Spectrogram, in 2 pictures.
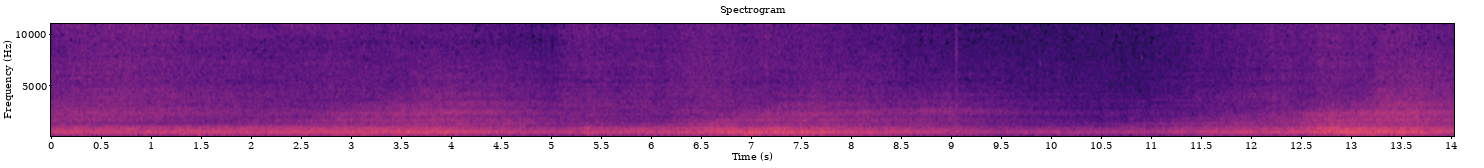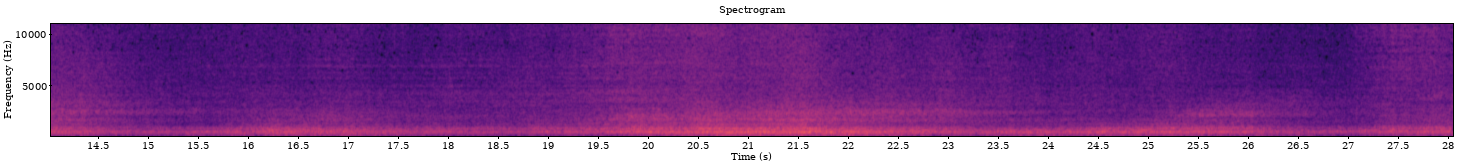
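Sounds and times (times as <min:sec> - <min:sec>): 
ocean waves washing in a steady dense roar: 0:00.0 - 0:28.0.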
